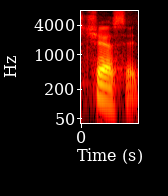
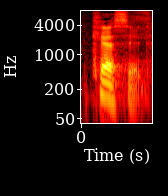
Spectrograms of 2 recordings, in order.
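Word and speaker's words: חסד: it this way but it's not pronounce chessed Hebrew doesn't have a CH sound like church it's cassid usually it's put this way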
